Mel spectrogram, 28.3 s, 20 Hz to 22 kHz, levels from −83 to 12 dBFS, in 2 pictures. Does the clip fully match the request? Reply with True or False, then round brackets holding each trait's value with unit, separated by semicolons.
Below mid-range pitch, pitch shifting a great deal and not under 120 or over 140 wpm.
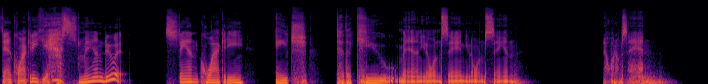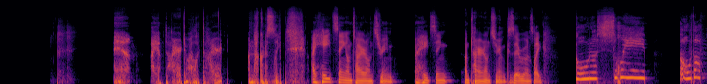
True (115 Hz; 7.2 semitones; 135 wpm)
